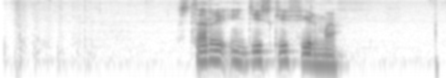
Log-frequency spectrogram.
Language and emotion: Russian, neutral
